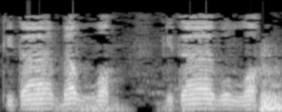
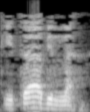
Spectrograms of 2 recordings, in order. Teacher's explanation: fathah mendahului lafaz Allah, ya, sehingga dibaca tebal. · Shown in: first take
